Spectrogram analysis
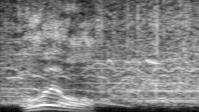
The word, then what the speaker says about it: Lil: Lil Pump, L-I-L, Lil. I said, how do you pronounce that? They said Lil.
